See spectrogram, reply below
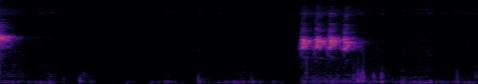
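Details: A young one-month-old Yellow-vented Bulbul gives one short, scratchy, stuttering call after a quiet stretch of faint room noise and soft taps, calling out to other bulbuls.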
